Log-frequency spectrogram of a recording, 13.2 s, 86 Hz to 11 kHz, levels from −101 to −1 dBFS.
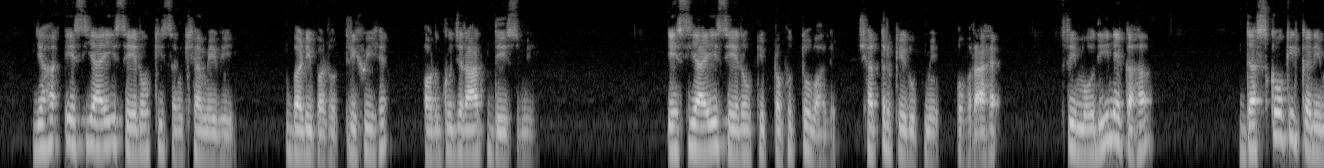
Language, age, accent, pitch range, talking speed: Hindi, 30-49, native, 125-160 Hz, 150 wpm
